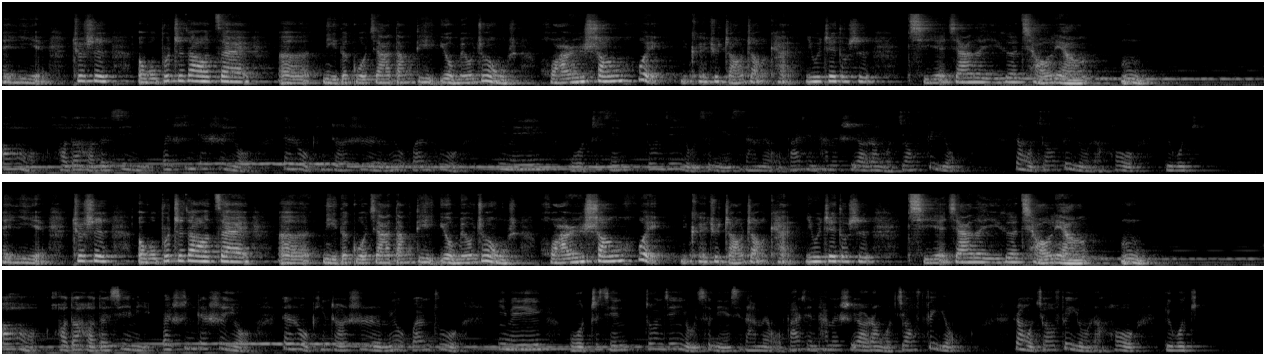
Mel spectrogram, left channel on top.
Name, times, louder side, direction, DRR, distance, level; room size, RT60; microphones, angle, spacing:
voice 1, 0.0-10.9 11.2-11.5, right 1 dB, 15° right, 5 dB, 0.3 m, -29 dB
sound 1, 9.8-20.9, left 2 dB, 30° left, 2.1 m, -44 dB
voice 2, 12.6-22.2 22.6-24.6, right 4 dB, 65° right, 10 dB, 0.6 m, -41 dB
13.5 x 7.0 x 3.9 m, 0.80 s
head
